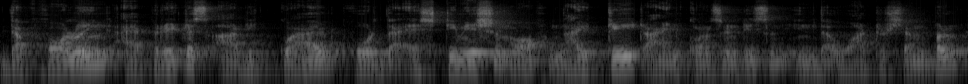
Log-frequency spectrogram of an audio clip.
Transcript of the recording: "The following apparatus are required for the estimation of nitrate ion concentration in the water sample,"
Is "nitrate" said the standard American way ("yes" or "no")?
yes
